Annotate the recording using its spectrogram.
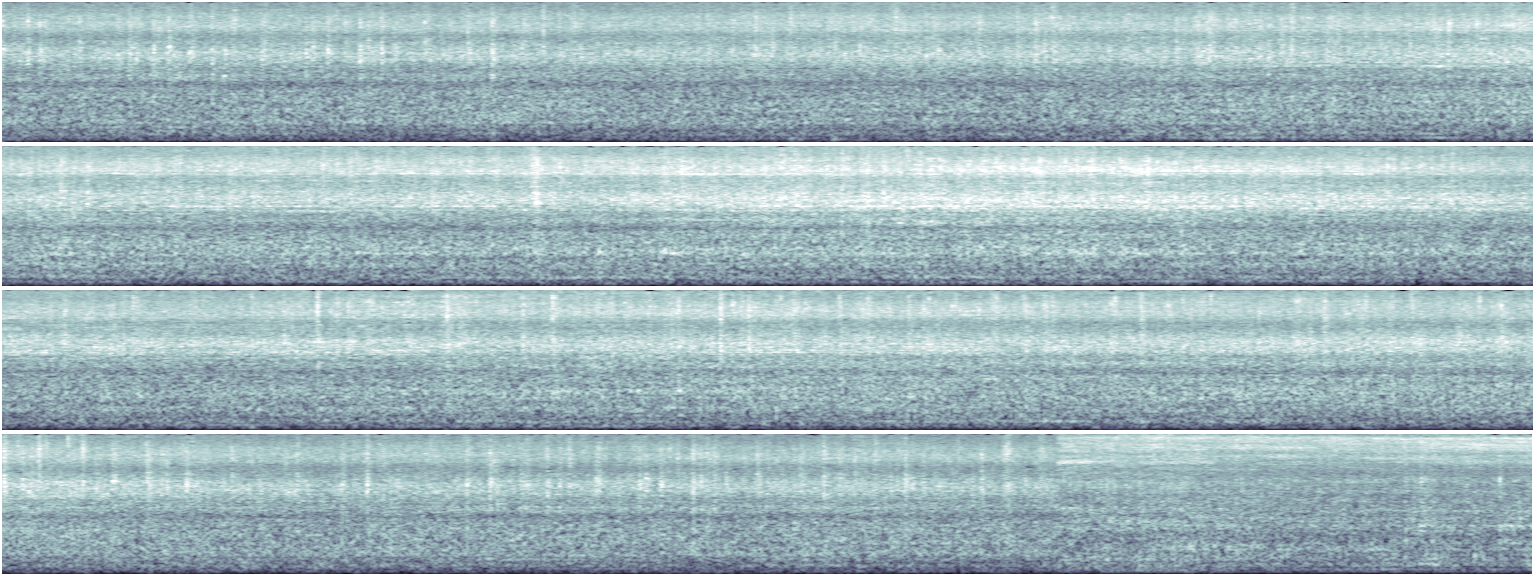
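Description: Hornby Dublo model trains running on two-rail and three-rail metal track: a steady whirring of the locomotives' electric motors and a rattling of wheels on the rails. It swells slightly in the middle as the trains pass close.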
